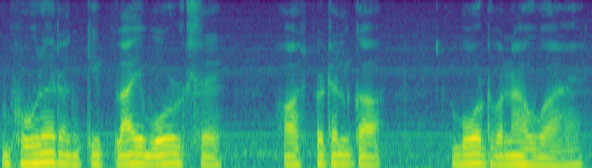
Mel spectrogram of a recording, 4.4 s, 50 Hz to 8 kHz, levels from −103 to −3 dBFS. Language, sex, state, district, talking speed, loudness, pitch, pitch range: Hindi, male, Uttar Pradesh, Lalitpur, 150 wpm, -15 LUFS, 105 Hz, 100-110 Hz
